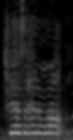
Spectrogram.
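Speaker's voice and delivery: imitating Alan. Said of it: "he do like this".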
